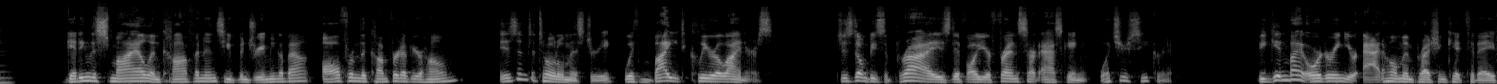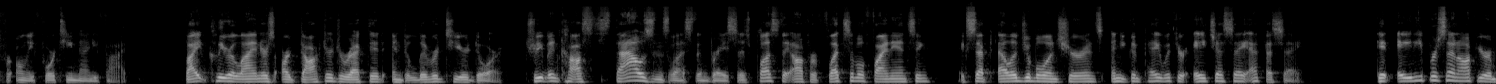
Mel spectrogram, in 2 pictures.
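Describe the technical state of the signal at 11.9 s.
At 11.9 s you're hearing Opus voice compression, which runs through the whole clip. The speech has that hoarse, slightly robotic edge of a coarsely coded excitation, consistent with hybrid mode (SILK below 8 kHz, CELT on top) at roughly 16 kbps.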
